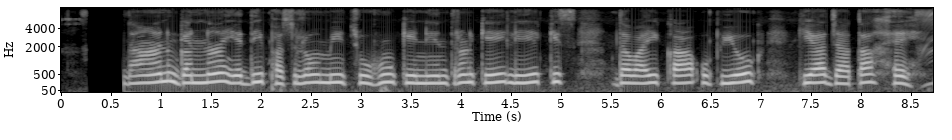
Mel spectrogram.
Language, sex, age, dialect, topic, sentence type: Hindi, female, 36-40, Garhwali, agriculture, question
